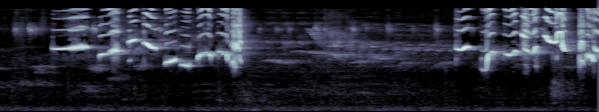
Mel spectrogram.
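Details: White-rumped shama singing as a provocation lure for other birds: two bursts of rich whistled phrases, each starting with a held whistle and running into fast varied notes with a harsh ending, a quiet pause between.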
